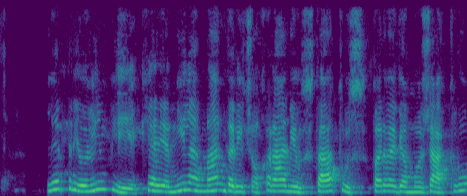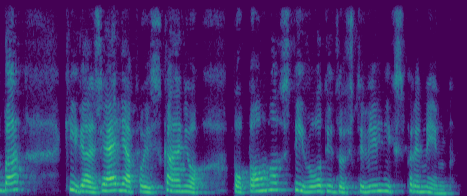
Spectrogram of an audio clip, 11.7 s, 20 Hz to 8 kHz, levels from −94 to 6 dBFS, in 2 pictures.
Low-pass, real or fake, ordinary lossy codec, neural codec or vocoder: none; fake; none; codec, 16 kHz, 8 kbps, FunCodec, trained on Chinese and English, 25 frames a second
